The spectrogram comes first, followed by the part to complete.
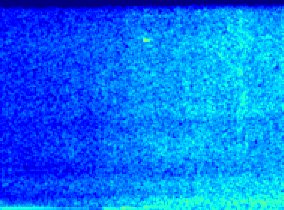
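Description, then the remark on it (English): Ocean waves wash steadily onto a beach that stretches for many miles in both directions along the water's edge, in a soft, continuous hiss of surf, with a faint low hum underneath and no voices. “…”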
